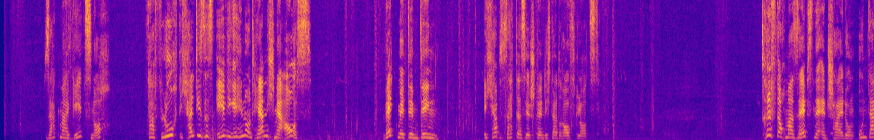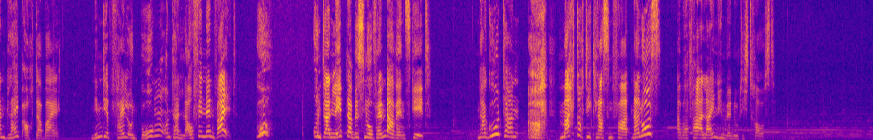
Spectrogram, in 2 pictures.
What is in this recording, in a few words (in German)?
Rolle wuetend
